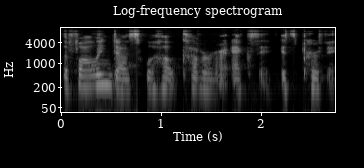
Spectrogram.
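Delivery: ordinary delivery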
